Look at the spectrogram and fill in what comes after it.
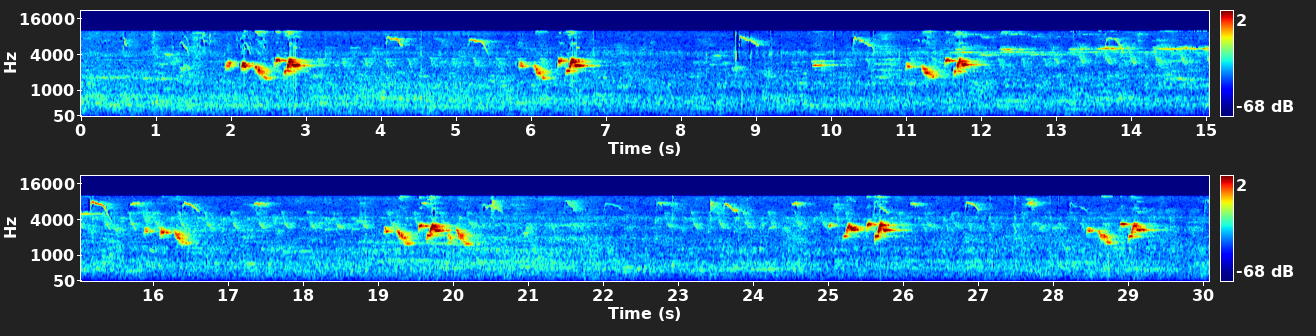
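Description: Garden birdsong: one bird repeats a short phrase of quick downward-sweeping notes every three to five seconds, about seven times, while fainter high, thin chirps from other birds run between them.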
